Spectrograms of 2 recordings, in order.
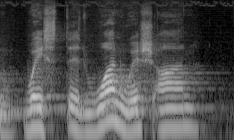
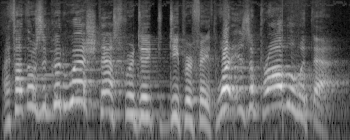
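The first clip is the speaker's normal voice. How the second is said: high, loud, acted objection; bewildered protest; 12 semitones higher, 8 dB louder than usual. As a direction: protest in disbelief, pitched high. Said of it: "And I'm like".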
